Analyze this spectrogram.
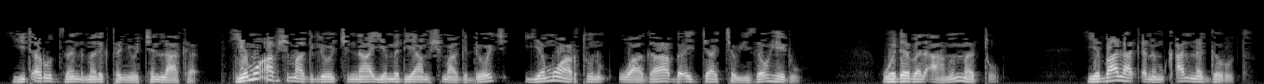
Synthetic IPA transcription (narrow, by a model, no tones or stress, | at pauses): jɪt̪ʼəɾut̪zənd̪məlɨkt̪ʰəɲːo̞t͡ʃːɪnlakʰə | jɛmoʔa̰βʃɪmaɡɨliwo̞t͡ʃːɨnːajɛmɨd̪jamʃɪmaɡɨlːewo̞t͡ʃː | jɛmuwaɾt̪ʰunwaɡabəɨd͡ʒːat͡ʃːɛwjɪzəwɦe̞d̪u | wɔd̪əβəlʔamɨmːət̪ʼːṵ | jɛbalakʼənɨmkʼalnəɡːəɾut̪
